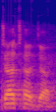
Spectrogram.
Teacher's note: तो जो चा वर्ग के व्यंजन होते हैं वो सारे स्पर्श संघर्षी होते हैं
